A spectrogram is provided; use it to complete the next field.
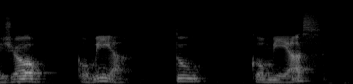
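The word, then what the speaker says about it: comías: stem c om and it's very important here to stress the eye because you'll notice that the eye is accented so we have to stress that and make it its own syllable so we say yo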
